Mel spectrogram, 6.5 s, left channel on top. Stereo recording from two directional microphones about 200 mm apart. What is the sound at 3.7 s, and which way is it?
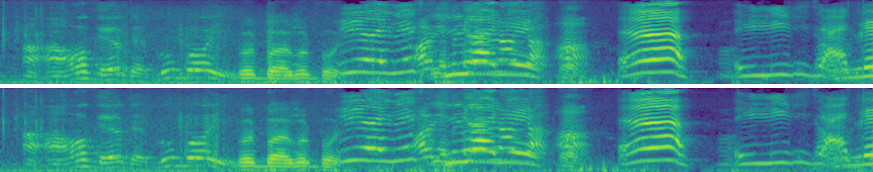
Speech, 35° right (ahead or behind).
